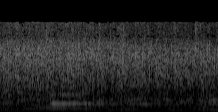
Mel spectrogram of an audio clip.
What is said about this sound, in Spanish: ¡Fuerte el aplauso! Que Dios te bendiga, que Dios te guarde. Adelante, fuerte ese aplauso al Señor.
